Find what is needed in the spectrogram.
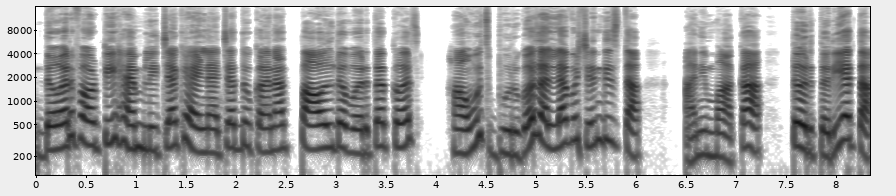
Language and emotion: Goan Konkani, happy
